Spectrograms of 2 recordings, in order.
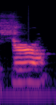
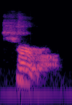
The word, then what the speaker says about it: Cheryl: and she pronounces it churl. So I want to Say make say sure it again. How did you say it? she pronounces it. I have someone else in my life who pronounces it churl, like chuh chuh.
